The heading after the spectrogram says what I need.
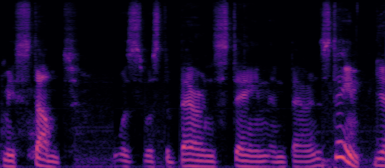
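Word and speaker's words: Berenstain: It's stein, right? But it's stain in English. That's how you pronounce it. Well, if it was always Baron Stain, why wouldn't you say Baron Stain Bears?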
